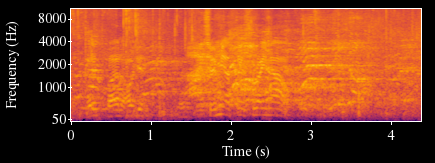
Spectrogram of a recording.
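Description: Voices of players and spectators calling out in a gym hall during an indoor youth soccer game, with a few sharp knocks of the ball on the hard floor.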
